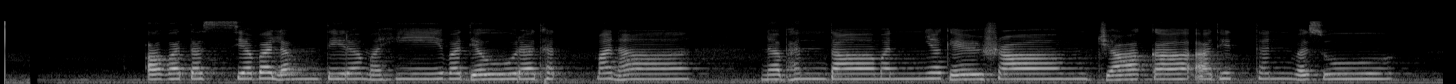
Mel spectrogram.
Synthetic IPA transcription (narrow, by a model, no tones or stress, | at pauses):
ɐʋɐt̪ɐsjɐbɐlɐmt̪iɾɐmɐɦiːʋɐd̪jɐwɾɐd̪ʱɐt̪̚ | mɐna | nɐbʱɐnt̪aːmɐnjɐkeːɻʂaːmd͡ʒaːkɐɐd̪ʱit̪ːɐnʋɐsu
